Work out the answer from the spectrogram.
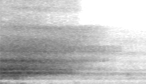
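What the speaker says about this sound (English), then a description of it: "Exhale." A single long exhale during a yoga relaxation in Shavasana: one close, breathy sigh that starts strong and fades out smoothly over about a second.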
